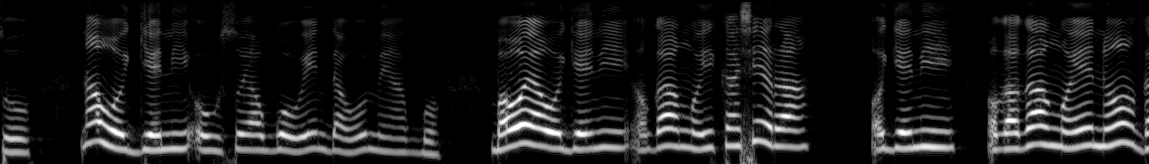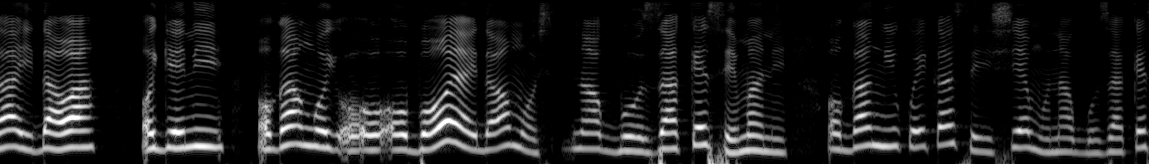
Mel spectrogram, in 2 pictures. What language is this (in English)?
Alago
